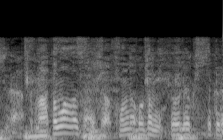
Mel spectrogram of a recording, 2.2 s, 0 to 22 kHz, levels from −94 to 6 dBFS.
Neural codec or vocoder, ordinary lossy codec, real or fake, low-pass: codec, 16 kHz, 4 kbps, FreqCodec, larger model; none; fake; 7.2 kHz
